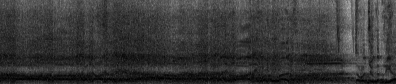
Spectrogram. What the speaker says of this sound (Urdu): دانستہ نادانستہ گناہوں کی معافی کے لیے بلند تر صلوات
